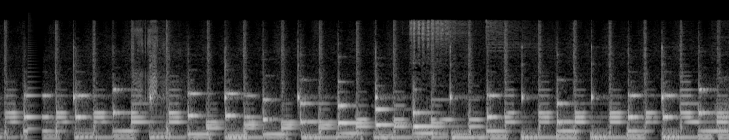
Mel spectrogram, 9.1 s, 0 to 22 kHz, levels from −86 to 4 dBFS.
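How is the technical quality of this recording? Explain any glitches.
The recording has two glitches, one early and one near the end. It passed through a call codec that caps the top end around 12 kHz, which fits Opus at about 32 kbps.

From 0.35 to 0.56 s there is a call audio freeze. The last sound stretches into a short fading buzz for about 176 ms. Nothing is lost. The audio then resumes where it stopped, now running 176 ms later. The likely cause is delayed packets emptying the jitter buffer, so the receiver improvised until data arrived.

From 6.06 to 8.70 s there is a jitter buffer speed-up. The audio plays at 106% speed with its pitch unchanged, so it sounds slightly hurried. The buffer had built up extra delay. To shrink it, the receiver cut many tiny pitch-period slices in a row, roughly a fifth of a second in total.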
